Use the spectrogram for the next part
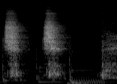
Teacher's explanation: this sound is controlled by my tongue in a similar way to the t sound, the tip of my tongue. But also my tongue is tense all the way along the sides here.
